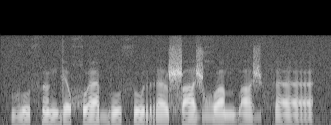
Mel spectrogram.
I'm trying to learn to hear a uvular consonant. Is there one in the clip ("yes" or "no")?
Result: yes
